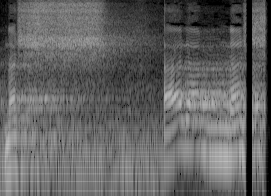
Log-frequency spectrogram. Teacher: Terbukanya dua pita suara, tidak ada getaran, udara mengalir dengan banyak. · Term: hams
